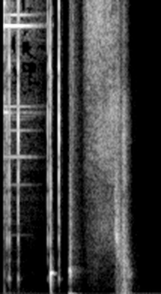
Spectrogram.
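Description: Sound effects for an animated subscribe button. A click with a short, high bell-like ring comes at the start, then a few quick mouse-click pops around the middle, then a whoosh near the end.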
